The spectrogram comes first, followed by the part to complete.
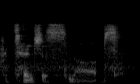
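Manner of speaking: barely audible, very quiet whispered mutter under breath. After a local praises the city, a character mutters under his breath, very quietly. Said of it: "mutter under his breath really quietly".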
